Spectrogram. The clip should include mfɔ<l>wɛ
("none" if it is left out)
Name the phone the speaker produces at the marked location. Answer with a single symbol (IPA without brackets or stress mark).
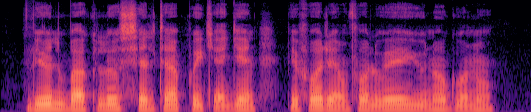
l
